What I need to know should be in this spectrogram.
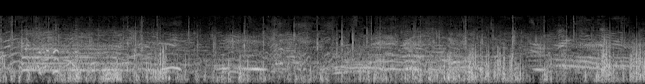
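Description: Many children shout and squeal excitedly outdoors.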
